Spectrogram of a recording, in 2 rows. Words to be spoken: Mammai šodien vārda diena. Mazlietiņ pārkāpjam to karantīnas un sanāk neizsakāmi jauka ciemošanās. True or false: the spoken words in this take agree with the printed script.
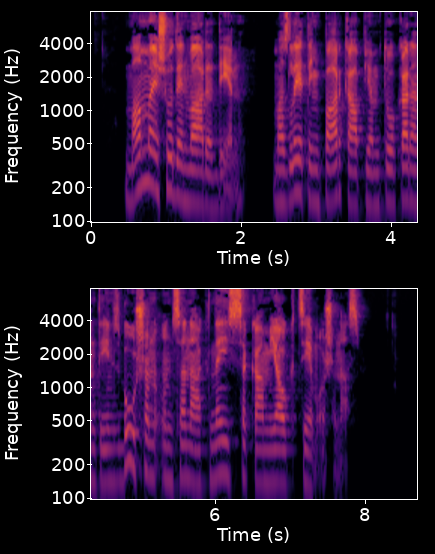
false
